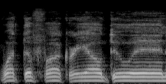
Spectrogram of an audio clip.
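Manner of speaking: screaming. Retelling what people at the shooting footage shout: imitating people screaming. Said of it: "you can hear people screaming".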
